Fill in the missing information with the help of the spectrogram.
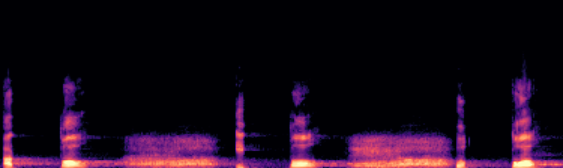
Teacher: حمزہ باریک پڑھیں گے اور تو کو پر پڑھیں گے، اتو، مگر ہونٹوں کو گول نہیں کریں گے۔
